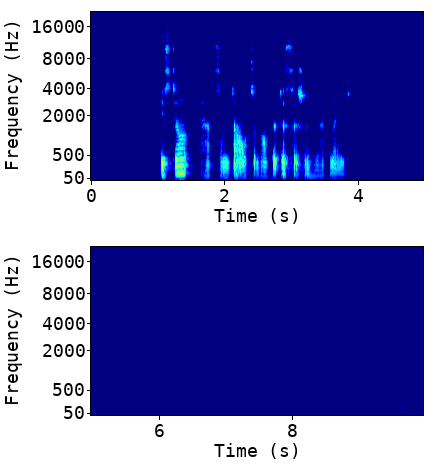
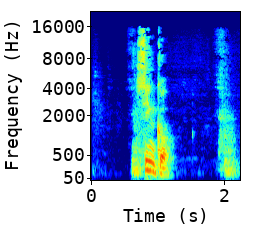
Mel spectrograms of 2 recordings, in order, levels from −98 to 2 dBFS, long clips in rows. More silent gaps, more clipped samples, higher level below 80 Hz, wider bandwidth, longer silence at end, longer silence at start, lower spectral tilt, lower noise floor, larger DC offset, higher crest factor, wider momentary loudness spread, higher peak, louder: first, 1.58-1.62 s vs none; neither; second, under -90 dBFS vs -62 dBFS; second, 10.5 kHz vs 16 kHz; first, 6.15 s vs 0.1 s; first, 1.05 s vs 0.6 s; first, -5.5 dB/octave vs -4 dB/octave; first, under -90 dBFS vs -68 dBFS; neither; first, 28 dB vs 18 dB; second, 15 LU vs 21 LU; second, -32 dBFS vs -8 dBFS; second, -54 LUFS vs -21 LUFS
